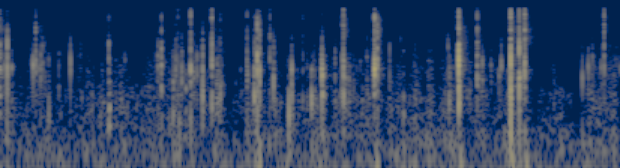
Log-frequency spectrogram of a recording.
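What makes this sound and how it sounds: A medium plastic snack bag full of in-shell pistachios is held in the hand and squeezed and crinkled by the fingers and thumb. Irregular bright crinkles and crunches with sharp, quick-dying snaps pop through a soft rustle, with nuts shifting inside.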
